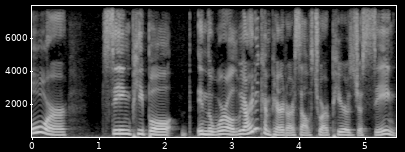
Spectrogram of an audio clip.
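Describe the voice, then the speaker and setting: In a normal speaking voice, a woman with an American accent talks at a moderate pace, her medium pitch carrying lively intonation on a very clean recording with a silent background. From Los Angeles. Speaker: creative studio co-founder. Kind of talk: casual chat.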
